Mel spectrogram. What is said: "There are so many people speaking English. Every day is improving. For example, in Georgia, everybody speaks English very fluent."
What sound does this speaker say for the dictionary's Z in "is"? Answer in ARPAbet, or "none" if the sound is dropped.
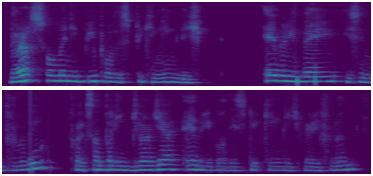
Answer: S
